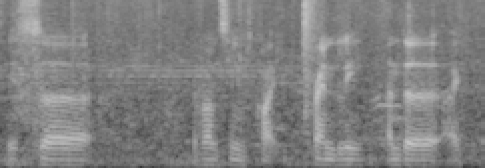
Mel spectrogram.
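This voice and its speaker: Amid audible room echo and music in the background, a man with a very deep, low pitch speaks at a moderate pace. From England, Cambridge. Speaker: street interviewee. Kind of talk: street interview.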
